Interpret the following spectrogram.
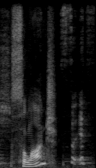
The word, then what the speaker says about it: Solange: TMZ has released an Uptain security cam elevator video of Solange Knowles. Solange. Solange? It's Solange. Softy? I just want to know how you thought it was pronounced.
